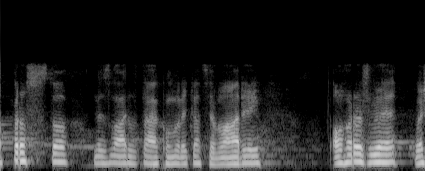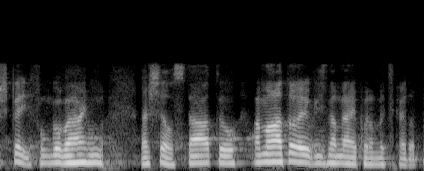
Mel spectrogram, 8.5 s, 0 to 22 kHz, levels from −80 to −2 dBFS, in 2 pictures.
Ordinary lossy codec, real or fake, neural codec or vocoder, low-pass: Opus, 32 kbps; fake; codec, 44.1 kHz, 2.6 kbps, DAC; 5.4 kHz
